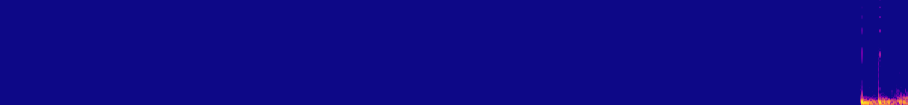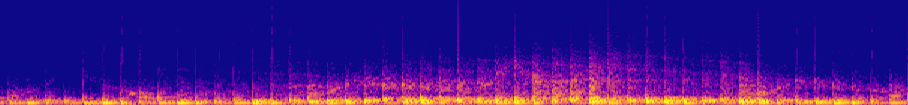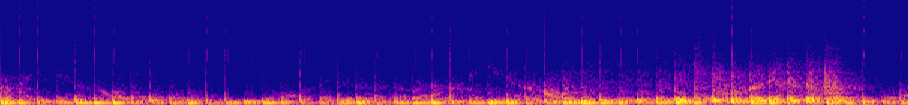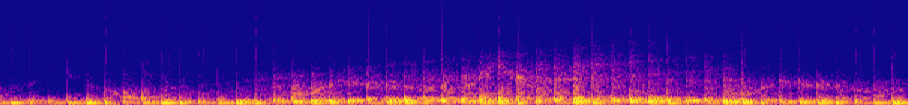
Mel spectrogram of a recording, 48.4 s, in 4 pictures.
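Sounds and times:
double basses: 0:11.5 - 0:48.4.

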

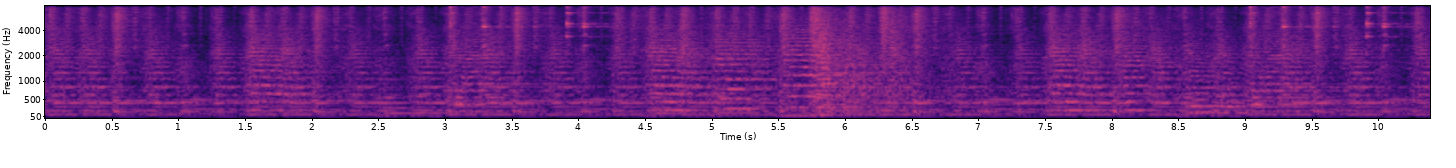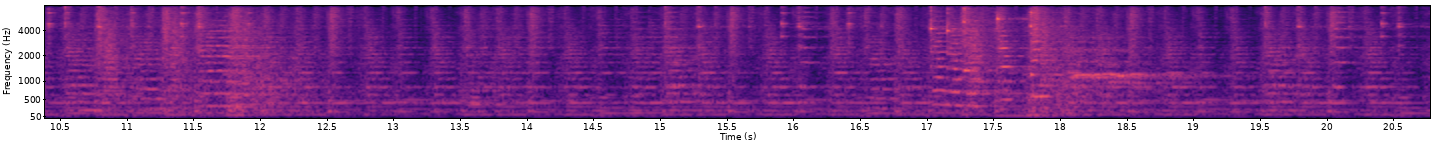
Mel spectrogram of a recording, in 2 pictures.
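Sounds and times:
boss combat game music: 0:00.0 - 0:20.7.

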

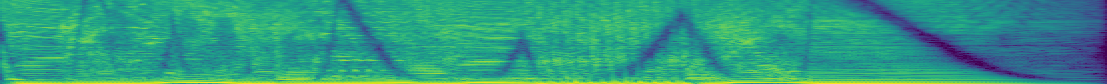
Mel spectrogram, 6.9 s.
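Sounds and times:
bass note C sharp: 0:00.0 - 0:06.9.

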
